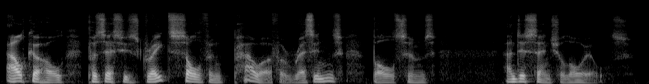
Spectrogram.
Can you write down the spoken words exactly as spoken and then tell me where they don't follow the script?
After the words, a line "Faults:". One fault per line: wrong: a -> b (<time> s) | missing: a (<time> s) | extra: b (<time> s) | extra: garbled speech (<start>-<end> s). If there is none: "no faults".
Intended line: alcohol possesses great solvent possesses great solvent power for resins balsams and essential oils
alcohol possesses great solvent power for resins balsams and essential oils
Faults:
missing: possesses great solvent (2.3 s)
